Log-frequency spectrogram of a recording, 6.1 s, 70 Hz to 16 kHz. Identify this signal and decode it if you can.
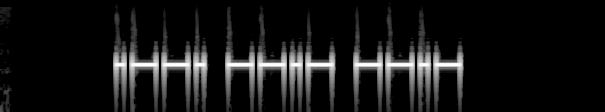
Morse code, heard as a keyed tone, about 15 wpm, 700 Hz. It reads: PQQ
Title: USA Call Sign Postfixes - 3 Letters 15wpm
